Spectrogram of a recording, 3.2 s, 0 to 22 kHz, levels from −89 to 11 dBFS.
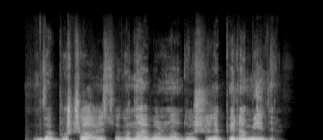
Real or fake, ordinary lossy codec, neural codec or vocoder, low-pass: fake; none; vocoder, 44.1 kHz, 128 mel bands, Pupu-Vocoder; 19.8 kHz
